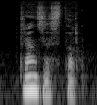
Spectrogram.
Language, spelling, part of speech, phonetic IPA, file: Polish, tranzystor, noun, [trãw̃ˈzɨstɔr], LL-Q809 (pol)-tranzystor.wav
